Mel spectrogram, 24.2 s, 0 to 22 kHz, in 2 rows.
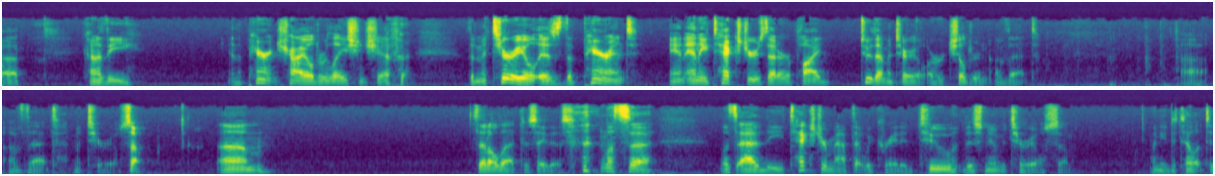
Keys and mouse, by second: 11.2-16.7 middle drag, 13.0 a, 21.1-24.2 drag.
